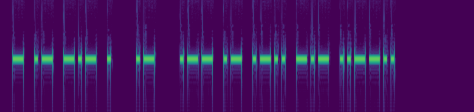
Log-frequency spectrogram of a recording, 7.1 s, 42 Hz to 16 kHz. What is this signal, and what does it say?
Morse code, heard as a keyed tone, about 22 wpm, 700 Hz. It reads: TAKE A WALK?
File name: practice / 22wpm / Sentences with 3-Word Phrases - 22wpm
